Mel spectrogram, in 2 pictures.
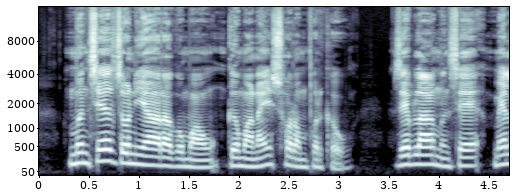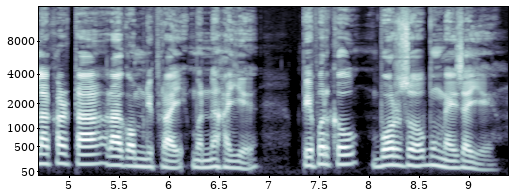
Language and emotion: Bodo, neutral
